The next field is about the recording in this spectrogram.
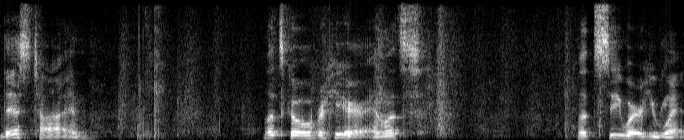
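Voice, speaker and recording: Delivered at a very slow pace with long, frequent pauses, the speech comes through noticeable background noise. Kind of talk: casual talk while filming pet. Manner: heavy breathing, sniffles.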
